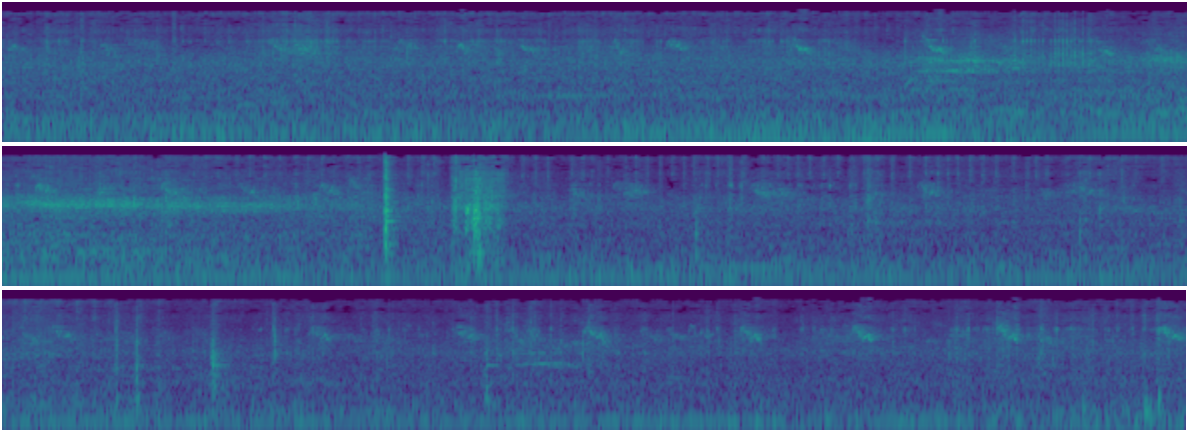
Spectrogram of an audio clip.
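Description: Footsteps at a walking pace on a paved path, heard as a run of light, evenly spaced ticks over a steady low hum. Two sharp clicks stand out about eight seconds in.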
